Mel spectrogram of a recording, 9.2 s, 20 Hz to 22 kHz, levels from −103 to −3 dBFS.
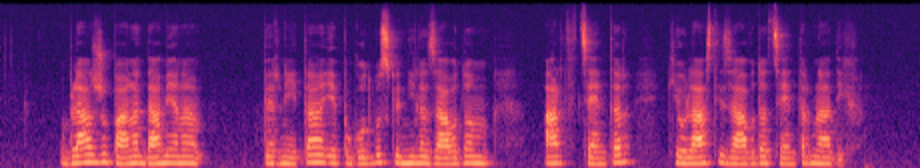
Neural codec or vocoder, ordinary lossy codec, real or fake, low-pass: none; none; real; 19.8 kHz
